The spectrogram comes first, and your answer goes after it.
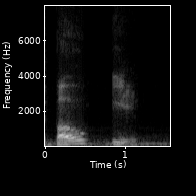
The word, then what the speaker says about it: Bowie: The most common pronunciation of Bowie knife is Bow-E.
